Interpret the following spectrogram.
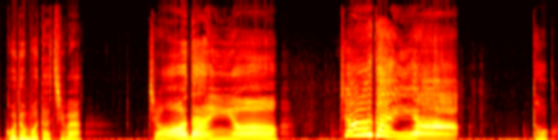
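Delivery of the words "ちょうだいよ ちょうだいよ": put-on whining child. A narrator's reading. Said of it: "だだをこねました".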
